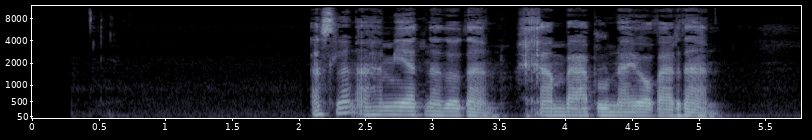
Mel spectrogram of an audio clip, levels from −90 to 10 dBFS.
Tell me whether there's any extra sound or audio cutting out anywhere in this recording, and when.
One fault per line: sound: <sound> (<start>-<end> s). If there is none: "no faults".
no faults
